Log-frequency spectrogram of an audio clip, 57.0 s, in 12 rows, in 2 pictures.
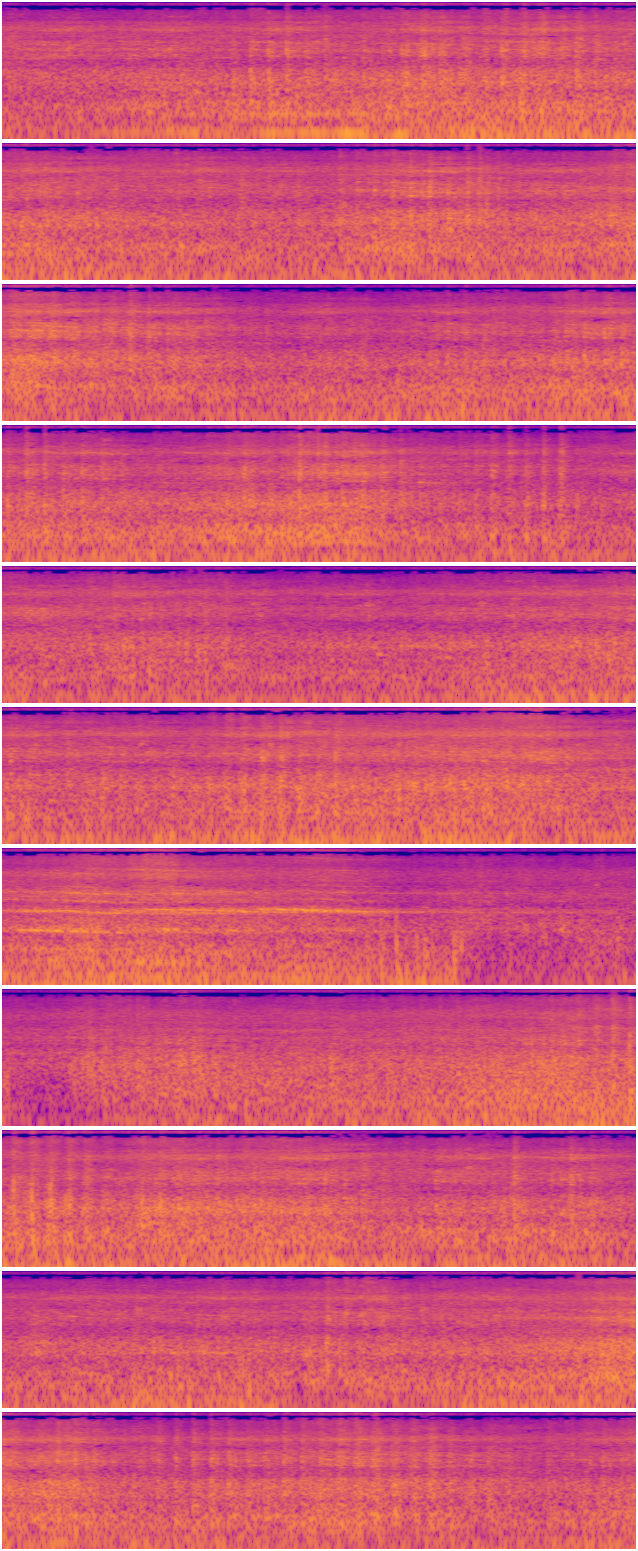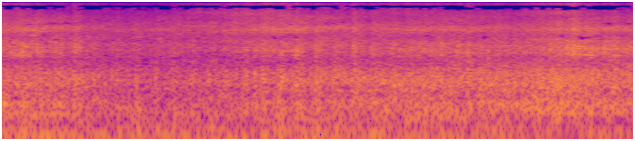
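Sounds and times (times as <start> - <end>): freight train rolling past: 0.0 - 57.0
high wheel squeal: 28.2 - 33.1.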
